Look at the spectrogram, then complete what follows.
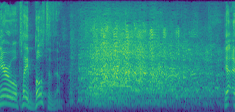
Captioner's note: laughter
